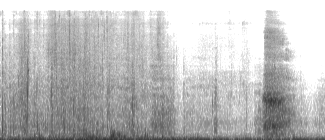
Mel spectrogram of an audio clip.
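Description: Dirt bike moving slowly over grassy, bumpy ground: a low rumble with irregular knocks and rustling that thins out about halfway, then a short breathy gust near the end.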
